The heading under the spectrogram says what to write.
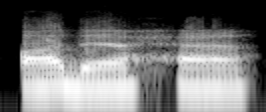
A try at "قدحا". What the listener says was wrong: Now you made the light qaf also. قد.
